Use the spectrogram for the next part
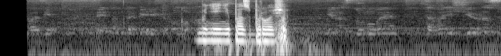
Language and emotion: Russian, neutral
